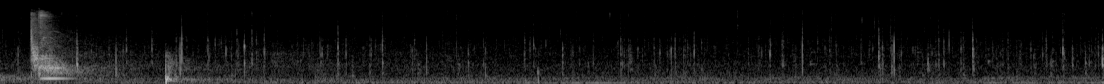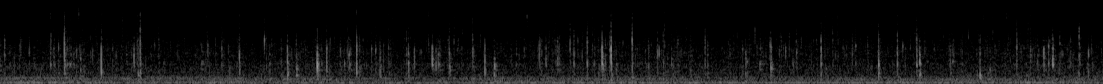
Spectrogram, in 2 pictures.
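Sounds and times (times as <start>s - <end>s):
raindrops ticking close by: 0.0s - 22.0s
steady rain hiss: 0.0s - 22.0s.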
